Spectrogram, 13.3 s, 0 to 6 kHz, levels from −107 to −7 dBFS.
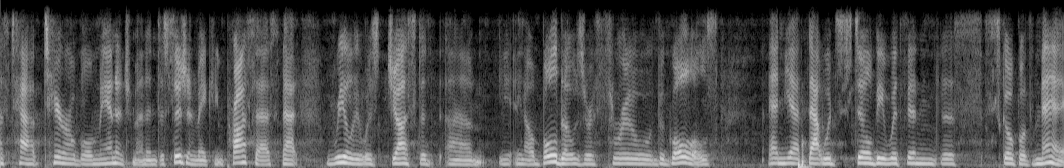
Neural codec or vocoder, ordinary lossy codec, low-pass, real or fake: codec, 24 kHz, 3 kbps, HILCodec; Opus, 64 kbps; 5.4 kHz; fake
